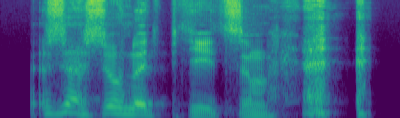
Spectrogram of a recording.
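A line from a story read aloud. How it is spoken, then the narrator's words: Giggling. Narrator (Russian): хихикнул Штырь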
